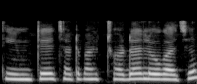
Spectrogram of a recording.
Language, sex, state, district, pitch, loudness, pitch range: Bengali, female, West Bengal, North 24 Parganas, 245 Hz, -16 LUFS, 235-255 Hz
